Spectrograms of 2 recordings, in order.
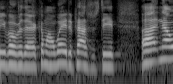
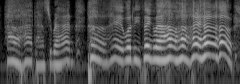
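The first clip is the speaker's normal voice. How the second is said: lightly put-on gushing greeting; mock over-nice; 3 semitones higher than usual. Imitating people who want something from him, gushing niceness. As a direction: fawn over the pastor, rising in pitch. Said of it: "they're being really nice".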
